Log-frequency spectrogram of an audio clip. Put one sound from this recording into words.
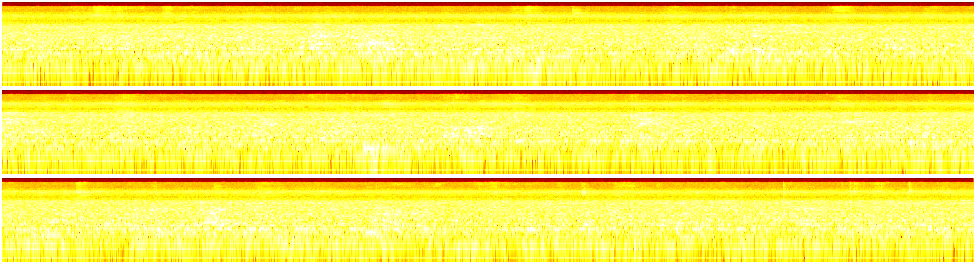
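A large crowd of men murmurs and chatters in a big echoing hall.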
